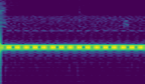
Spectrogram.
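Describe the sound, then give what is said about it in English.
A steady, unbroken telephone ringback tone from a phone placing a call hums at a single pitch, loud, holding evenly for the whole moment with no voices or other sounds around it. “No, it's coming from my phone.”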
